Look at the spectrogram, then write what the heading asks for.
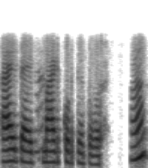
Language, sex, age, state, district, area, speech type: Kannada, female, 60+, Karnataka, Belgaum, rural, conversation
